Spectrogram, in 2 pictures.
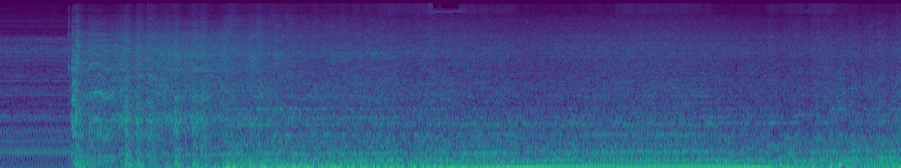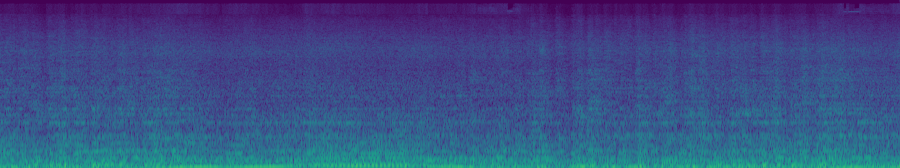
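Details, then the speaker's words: Project car being tuned, idling poorly: starts, then the idle surges and sags with hesitant revs; it reads leaning way out despite fuel being added, lean stumble, tune fuel and timing still being adjusted. "Adding more fuel. Oh, it's leaning way out."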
